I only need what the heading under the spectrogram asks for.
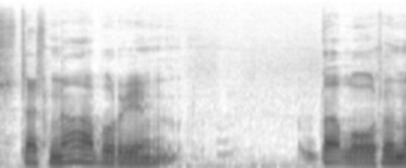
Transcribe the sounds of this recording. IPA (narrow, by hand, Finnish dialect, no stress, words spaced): tæs nɑːpurin tɑloːs on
